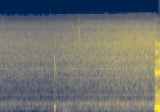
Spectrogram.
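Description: Steady airy hiss from the paper cutter's blower and main drive running, growing gradually louder, with one faint click about two-thirds of a second in.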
